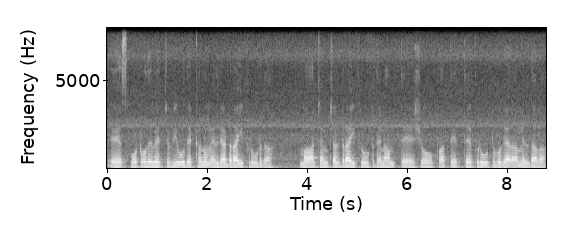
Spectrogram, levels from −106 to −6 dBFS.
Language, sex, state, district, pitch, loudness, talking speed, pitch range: Punjabi, male, Punjab, Kapurthala, 135 Hz, -17 LUFS, 170 wpm, 130-135 Hz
